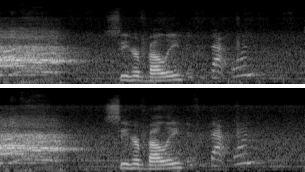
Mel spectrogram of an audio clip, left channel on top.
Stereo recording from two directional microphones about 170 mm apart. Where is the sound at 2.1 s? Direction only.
40° right (ahead or behind).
